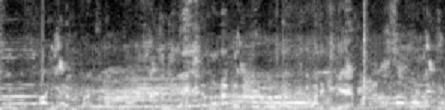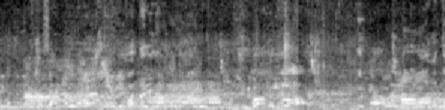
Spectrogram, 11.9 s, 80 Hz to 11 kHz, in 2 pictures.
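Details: At Ambari market on 29 April 2024, Sahiwal bull calves low while a buyer from Faridpur looks on; a string of curved, harmonic moos mixes with loud chatter and voices calling out numbers.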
